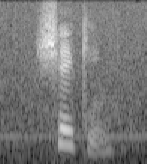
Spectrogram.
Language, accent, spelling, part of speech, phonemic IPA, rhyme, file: English, US, shaking, verb / noun, /ˈʃeɪkɪŋ/, -eɪkɪŋ, En-us-shaking.ogg
- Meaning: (verb) present participle and gerund of shake; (noun) A movement that shakes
